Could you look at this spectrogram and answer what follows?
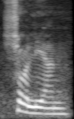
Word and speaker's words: Soljan: ¿cómo es la pronunciación? Solian. Ahí estamos. Y bueno, el tema es que los de migración escribieron la I cuando en realidad debían haber escrito la J, ¿no?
